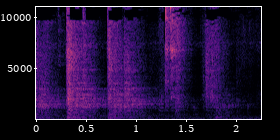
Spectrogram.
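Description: A 15 mm socket ratchet worked back and forth on a bicycle's rear axle nut: a run of short metallic ratcheting strokes, about three a second.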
